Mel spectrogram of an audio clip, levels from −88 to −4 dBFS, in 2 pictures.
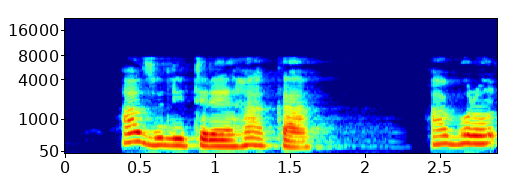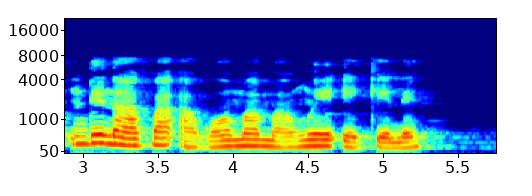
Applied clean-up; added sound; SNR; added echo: none; none; none; reverberation time 0.5 s.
